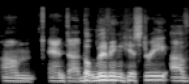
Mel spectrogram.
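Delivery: ordinary delivery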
